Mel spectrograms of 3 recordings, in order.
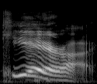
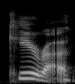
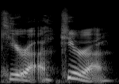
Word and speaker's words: Kira: an accent thing, but you guys kind of pronounce it like Kiera, like something like that. That might be my Southern girl. I think it's a Southern thing because it's really just Kira, like Kira.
